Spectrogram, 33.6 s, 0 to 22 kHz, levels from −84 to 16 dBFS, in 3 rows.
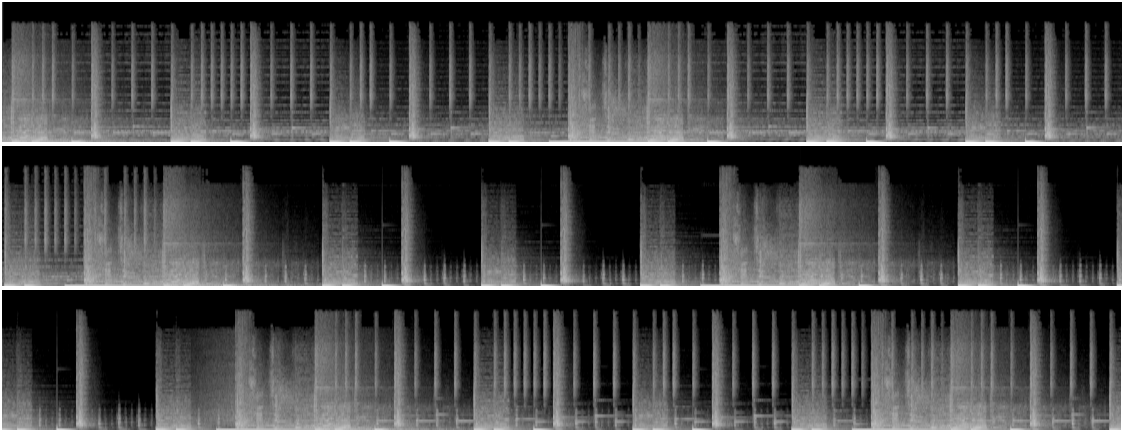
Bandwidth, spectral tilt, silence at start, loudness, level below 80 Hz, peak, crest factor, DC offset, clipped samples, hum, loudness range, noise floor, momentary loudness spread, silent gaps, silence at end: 18 kHz; -4.5 dB/octave; 0 s; -13 LUFS; -12 dBFS; 0 dBFS; 12 dB; 0.4%; under 0.1%; none; 2 LU; -35 dBFS; 15 LU; none; 0 s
